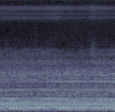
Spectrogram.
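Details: Endoscopic ear wax microsuction near the eardrum by a nurse: a loud, steady, unbroken roaring rush of suction while trying to remove stubborn wax.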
